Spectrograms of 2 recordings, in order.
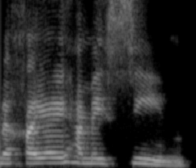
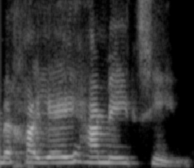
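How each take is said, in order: First: The final word is said with an 's' sound. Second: The final word is said with a 't' sound.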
